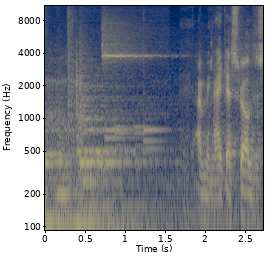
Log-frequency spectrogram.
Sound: happy software noise

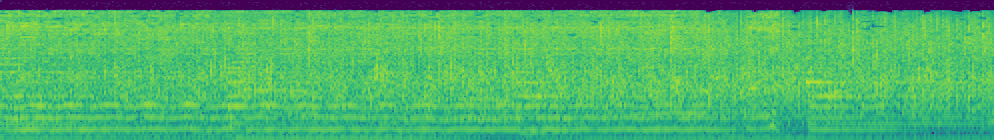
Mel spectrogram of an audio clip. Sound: audience applauding

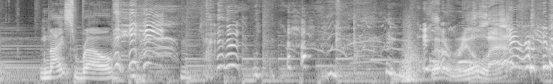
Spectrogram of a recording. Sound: giggles

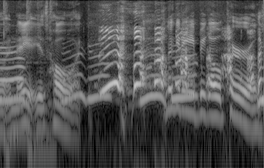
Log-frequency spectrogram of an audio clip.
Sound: laughs

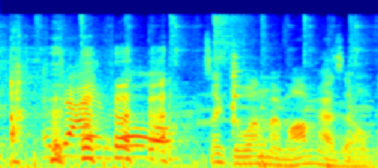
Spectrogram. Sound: laughter

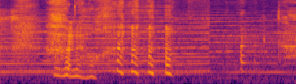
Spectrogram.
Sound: Hailee laughs

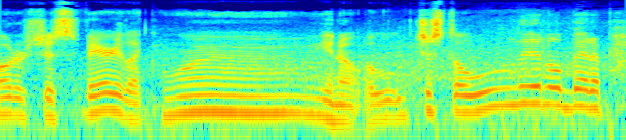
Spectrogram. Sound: imitates bike whirring

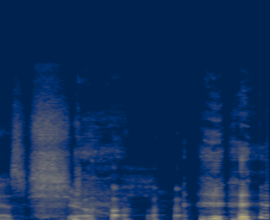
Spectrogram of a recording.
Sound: laughter

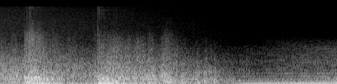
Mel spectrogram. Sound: "Meteor" impacts planet

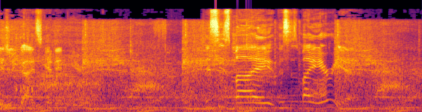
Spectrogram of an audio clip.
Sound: gunfire and monster roars

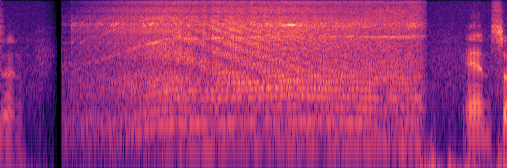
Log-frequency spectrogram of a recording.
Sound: drone engine roaring

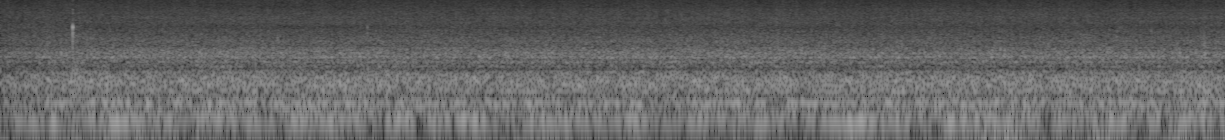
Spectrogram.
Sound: water rushing

